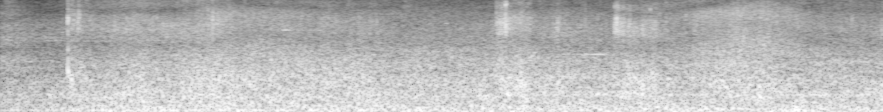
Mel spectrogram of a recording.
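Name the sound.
waves crashing on beach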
